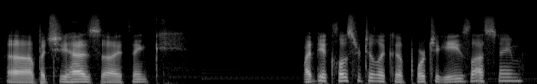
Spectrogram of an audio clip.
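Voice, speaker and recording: Gravelly yet smooth, this streamer's mid-range voice is bright, forceful, and expressive at normal speed. Chatting casually on his game live stream, he hesitates, chuckles, and trips over name pronunciations. The recording is dry and close-miked with faint background music.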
